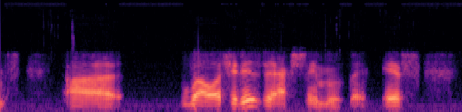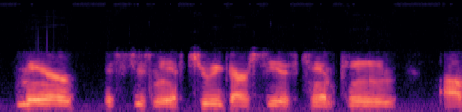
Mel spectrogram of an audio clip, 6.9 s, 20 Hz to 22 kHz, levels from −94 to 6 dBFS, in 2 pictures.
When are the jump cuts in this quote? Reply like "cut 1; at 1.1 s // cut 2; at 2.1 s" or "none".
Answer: none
